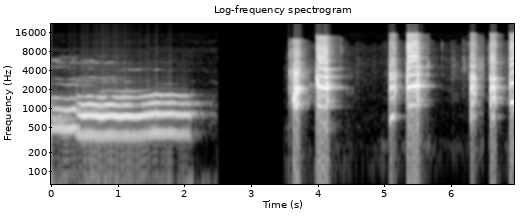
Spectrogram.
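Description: A wolf howling, one long held note that drops at the start and ends about two seconds in. After a short pause, a goose honks in short calls, mostly in pairs, about seven calls in all.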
